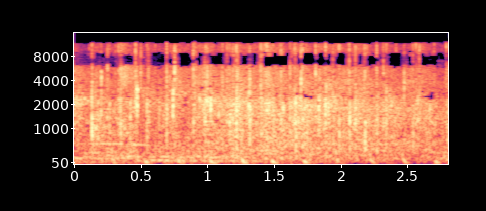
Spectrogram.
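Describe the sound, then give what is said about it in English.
Dense audience applause at an event celebrating a ring-giving vow: a steady, full wash of many hands clapping that holds level from start to end, with no voices over it. “round of applause.”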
